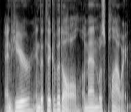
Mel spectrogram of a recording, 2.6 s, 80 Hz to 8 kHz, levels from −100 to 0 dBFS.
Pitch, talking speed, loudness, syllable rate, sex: 110 Hz, 275 wpm, -16 LUFS, 6.3 syllables/s, male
